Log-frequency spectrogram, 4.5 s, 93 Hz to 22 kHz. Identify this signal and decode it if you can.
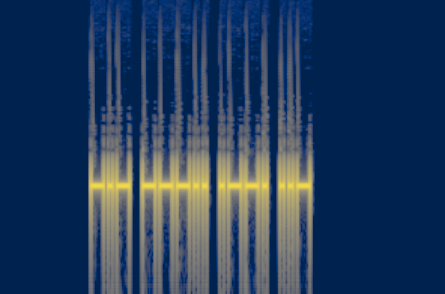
Morse code, heard as a keyed tone, about 28 wpm, 700 Hz. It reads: K8PU
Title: USA Call Signs - 4 Characters - 28wpm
